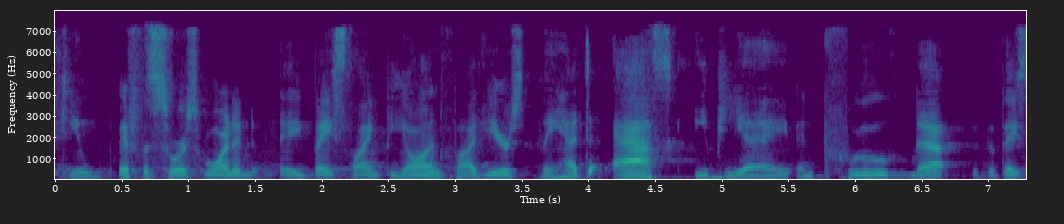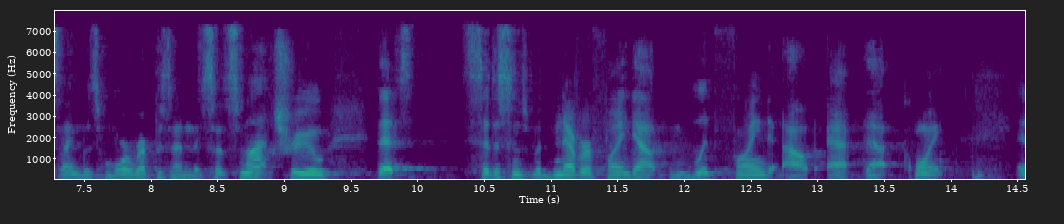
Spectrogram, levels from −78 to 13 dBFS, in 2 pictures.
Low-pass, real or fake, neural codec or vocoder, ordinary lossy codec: 7.2 kHz; fake; codec, 16 kHz, 2 kbps, X-Codec, HuBERT features, trained on balanced general audio; AAC, 32 kbps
